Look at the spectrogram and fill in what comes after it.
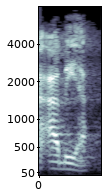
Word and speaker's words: Abía: En forma de acróstico se escriben con la sigla Abía, que se pronuncia Abía.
